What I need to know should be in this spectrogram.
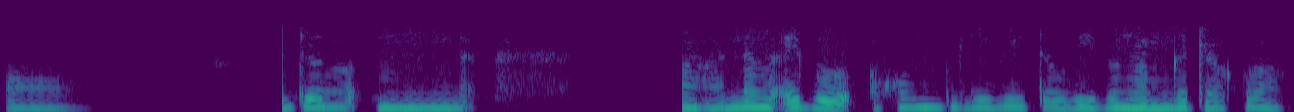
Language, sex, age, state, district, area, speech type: Manipuri, female, 18-30, Manipur, Senapati, urban, conversation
